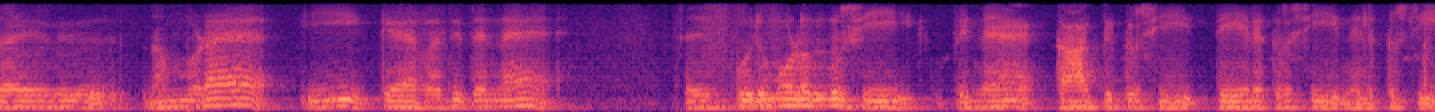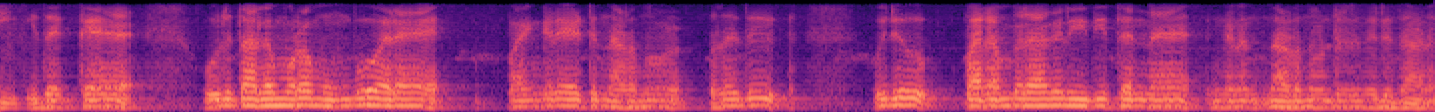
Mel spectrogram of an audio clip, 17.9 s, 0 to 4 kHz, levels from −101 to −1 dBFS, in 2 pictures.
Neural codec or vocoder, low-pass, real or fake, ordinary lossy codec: vocoder, 24 kHz, 100 mel bands, Vocos; 3.6 kHz; fake; none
